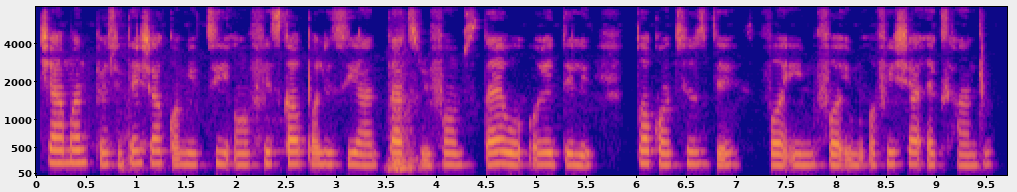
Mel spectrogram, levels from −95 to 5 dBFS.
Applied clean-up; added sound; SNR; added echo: none; none; none; none.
